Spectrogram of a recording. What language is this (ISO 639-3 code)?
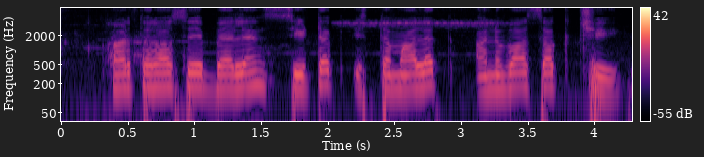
mag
